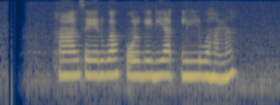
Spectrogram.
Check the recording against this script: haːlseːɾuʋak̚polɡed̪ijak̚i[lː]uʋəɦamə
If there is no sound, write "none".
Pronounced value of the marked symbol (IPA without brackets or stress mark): lː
